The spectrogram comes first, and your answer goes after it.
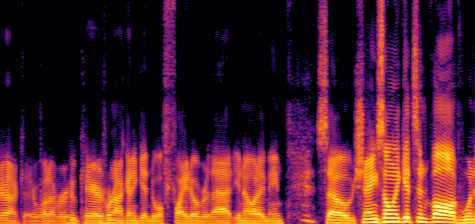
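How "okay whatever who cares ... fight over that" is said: low, soft, offhand shrug; mock indifference. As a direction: toss it off quietly, imitating someone unbothered. Crew shrugging off the bandit.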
